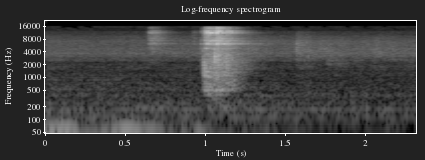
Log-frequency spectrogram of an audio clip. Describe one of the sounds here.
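Paper rustles briefly as it is handled.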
